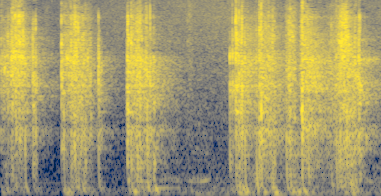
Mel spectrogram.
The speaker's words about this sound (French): Je m'amusais à visser puis dévisser le bouchon de ma bouteille d'eau pétillante.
